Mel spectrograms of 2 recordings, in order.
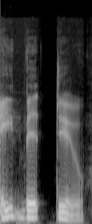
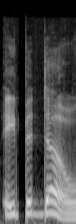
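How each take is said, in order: First: The last word rhymes with 'too'. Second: The last word rhymes with 'go'. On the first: The speaker calls it right. "It's eight-Bit Do" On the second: The speaker calls it wrong. "Not eight-Bit Dough"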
